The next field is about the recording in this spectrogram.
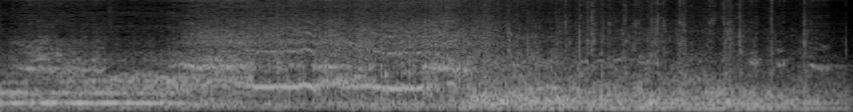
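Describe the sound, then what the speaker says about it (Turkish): A pickup truck skids out of control on a Florida road before crashing into a broken-down parked car. A loud, sustained tire screech dominates nearly the whole stretch and fades slightly at the end. "Tam incelemeye başlayacaktı ki arkasından gelen lastik sesini duydu"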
